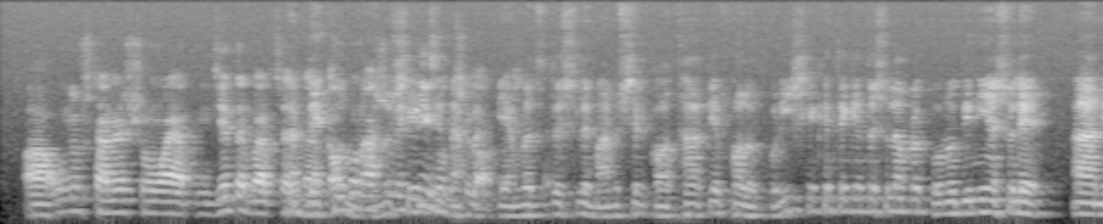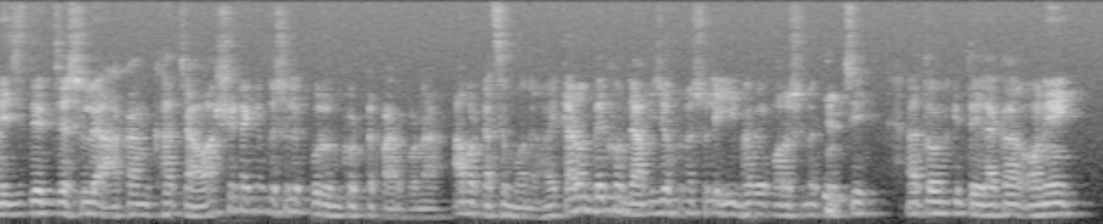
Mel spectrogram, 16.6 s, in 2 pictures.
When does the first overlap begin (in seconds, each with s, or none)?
2.1 s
